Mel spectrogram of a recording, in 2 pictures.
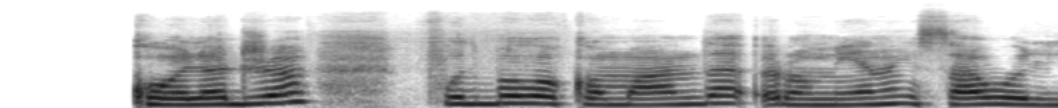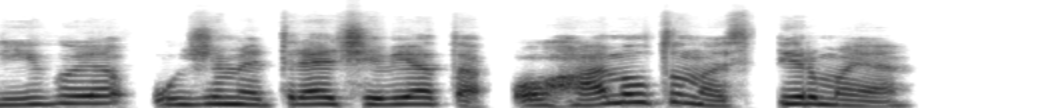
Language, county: Lithuanian, Panevėžys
